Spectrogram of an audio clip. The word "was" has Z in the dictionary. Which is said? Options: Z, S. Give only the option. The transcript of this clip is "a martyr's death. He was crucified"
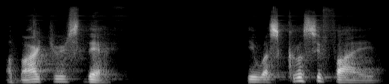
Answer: S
